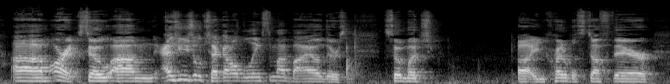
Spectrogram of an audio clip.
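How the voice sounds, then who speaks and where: Loud and bright with a sharp edge, a man with an American accent speaks at a fairly high pitch and a moderate pace, his pitch varying in an ordinary way. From US Midwest, Ohio. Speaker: real estate coach. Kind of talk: live stream Q&A.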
